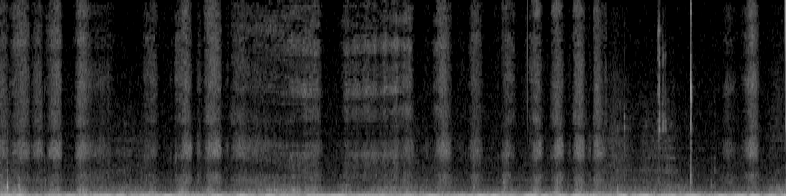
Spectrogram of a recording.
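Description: A pencil or marker draws a bean shape on paper, giving repeated soft scratching strokes up close that come in short bursts against a quiet background, with no talking.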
